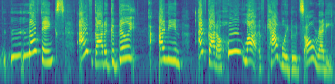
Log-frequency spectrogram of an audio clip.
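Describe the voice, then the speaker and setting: Woman as plucky little cowgirl, very high, lively, polite, children's radio play. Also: a little slow, exaggerated voice. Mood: cheerful, matter-of-fact. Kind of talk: children's audio drama acting.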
